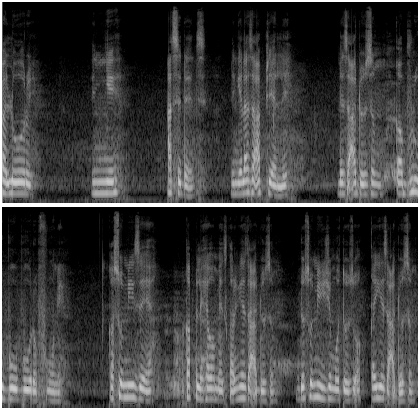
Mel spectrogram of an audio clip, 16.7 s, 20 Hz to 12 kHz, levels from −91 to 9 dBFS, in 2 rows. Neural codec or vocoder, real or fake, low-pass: none; real; 10.8 kHz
